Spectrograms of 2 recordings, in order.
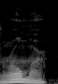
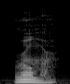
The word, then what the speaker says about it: RMR: And one project that I like, it's a guy, relatively new artist, his name is Rumor, but it's spelled RMR. – Rumor.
